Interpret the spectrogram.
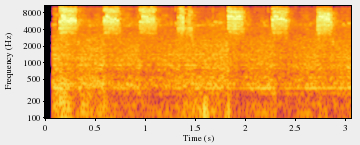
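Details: Blue-winged warbler (Vermivora cyanoptera) nestling in rehab, being fed, gives very high, hissy begging bursts, about seven in three seconds, each a short buzzy rasp, over a faint background hum.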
